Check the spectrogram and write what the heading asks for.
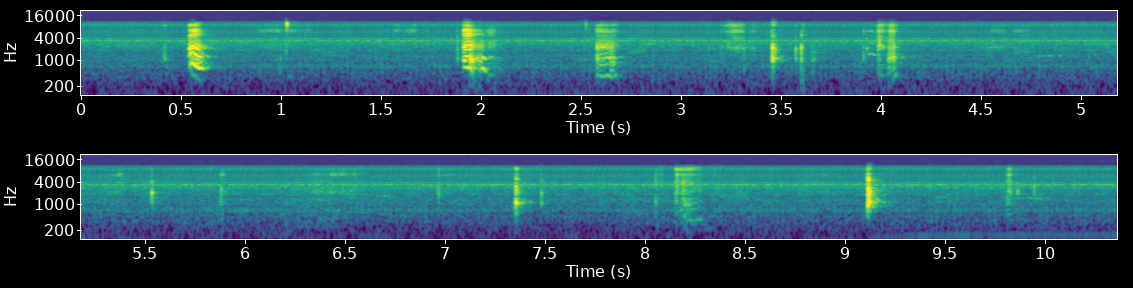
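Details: Hiccups: short, sharp hiccup sounds repeating at irregular intervals in a quiet room, about seven to eight in ten seconds.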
